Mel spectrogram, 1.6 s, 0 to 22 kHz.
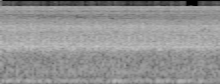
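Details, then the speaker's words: Daihatsu Gran Max whose idle RPM wouldn't drop, after repair; steady even low idle estimated around 800–900 rpm with no knocks or misses, settling smoothly; normal idle. "langsung jos bro. RPM perkiraan 800, langsung jos."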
